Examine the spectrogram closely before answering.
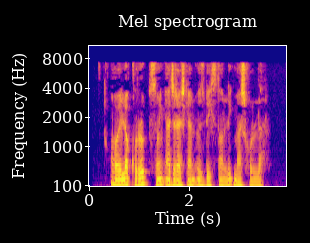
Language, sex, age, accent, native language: Uzbek, male, 25-34, Andijon, Uzbek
